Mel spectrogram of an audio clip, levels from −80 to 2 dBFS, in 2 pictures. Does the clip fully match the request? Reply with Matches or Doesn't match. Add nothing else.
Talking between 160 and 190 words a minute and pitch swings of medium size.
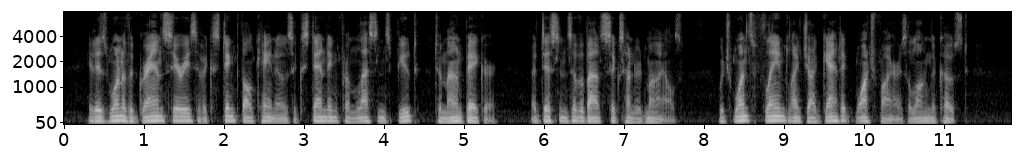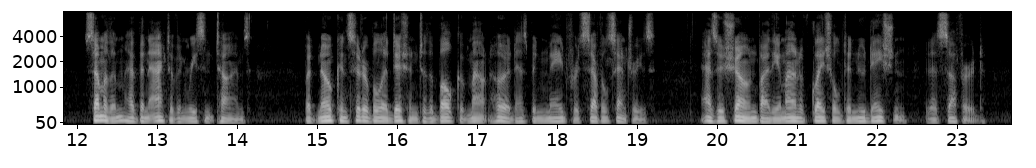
Matches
